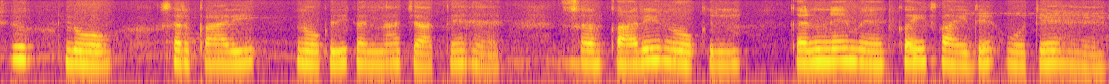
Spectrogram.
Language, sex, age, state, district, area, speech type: Urdu, female, 18-30, Uttar Pradesh, Ghaziabad, rural, spontaneous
